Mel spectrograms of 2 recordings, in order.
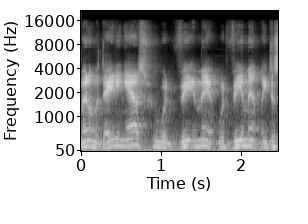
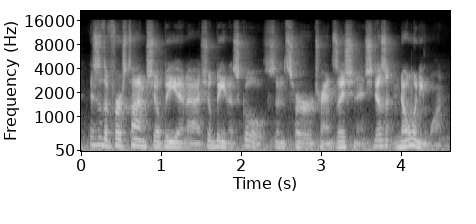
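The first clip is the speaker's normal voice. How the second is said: usual speaking voice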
